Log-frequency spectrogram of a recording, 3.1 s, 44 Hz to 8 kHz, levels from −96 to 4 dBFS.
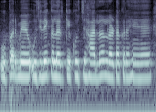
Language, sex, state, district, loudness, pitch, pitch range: Hindi, female, Jharkhand, Garhwa, -14 LUFS, 225 Hz, 215-230 Hz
